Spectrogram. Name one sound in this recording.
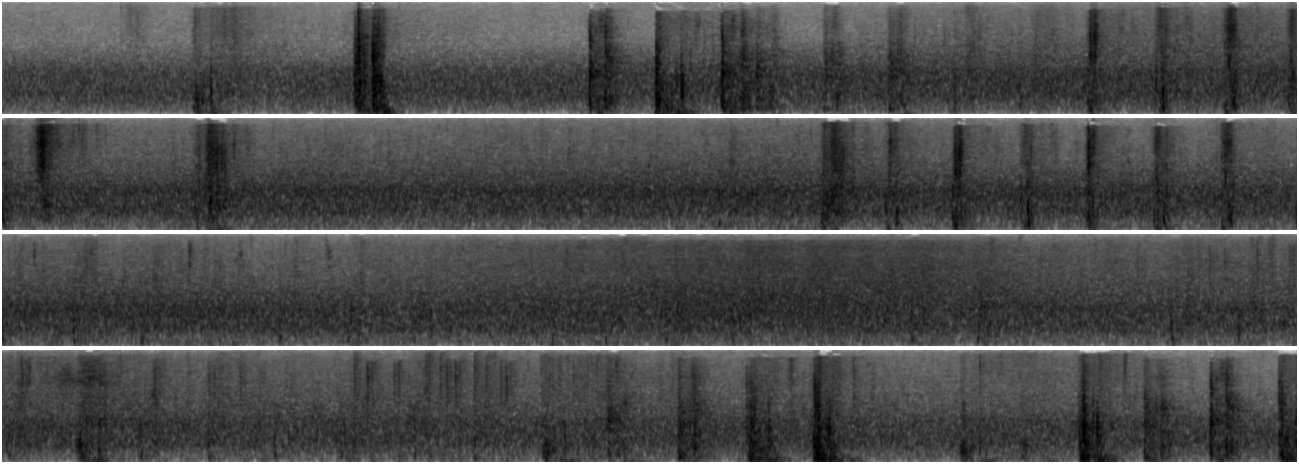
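Footsteps crunch on rough ground and wooden boards.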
